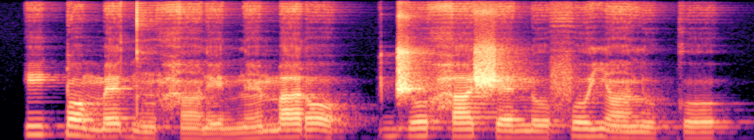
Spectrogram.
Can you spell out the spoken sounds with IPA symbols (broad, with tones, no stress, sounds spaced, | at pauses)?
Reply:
i˦ k͡p ɔ˦˨ m ɛ˧ d ũ˨ h ã˨ ɾ e˨ n ɛ̃˨˦ m a˦ ɾ ɔ˦˨ | d͡ʒ o˦ h a˦ ʃ ɛ˧ n o˧ f o˦ j ã˦ l u˧ k o˧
